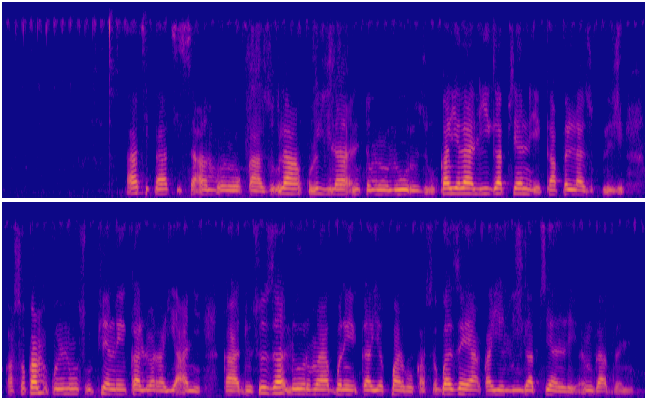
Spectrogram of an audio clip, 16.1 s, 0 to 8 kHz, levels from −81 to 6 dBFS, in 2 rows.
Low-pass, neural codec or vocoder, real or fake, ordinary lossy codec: 7.2 kHz; codec, 24 kHz, 6 kbps, HILCodec; fake; Opus, 24 kbps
